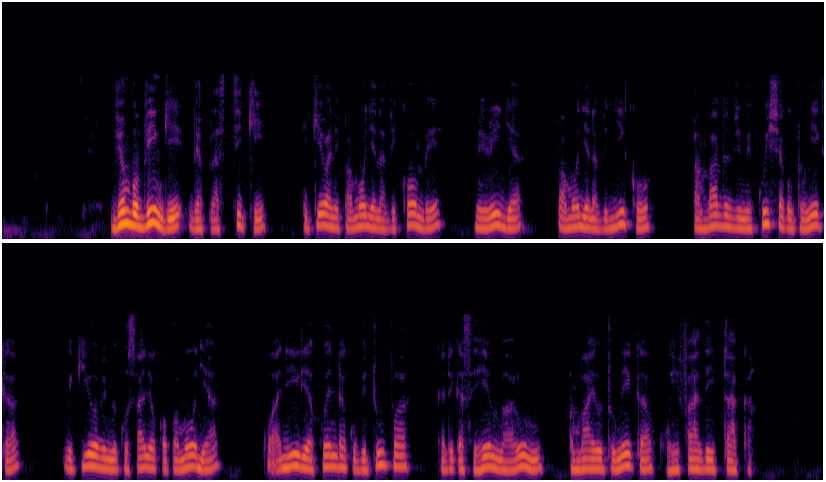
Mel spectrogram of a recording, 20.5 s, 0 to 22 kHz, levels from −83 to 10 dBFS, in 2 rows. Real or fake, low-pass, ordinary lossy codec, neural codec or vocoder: fake; 7.2 kHz; MP3, 48 kbps; codec, 16 kHz, 8 kbps, FunCodec, trained on Chinese and English, 25 frames a second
